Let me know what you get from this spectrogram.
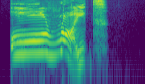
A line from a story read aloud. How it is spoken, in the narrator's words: cried Cindy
